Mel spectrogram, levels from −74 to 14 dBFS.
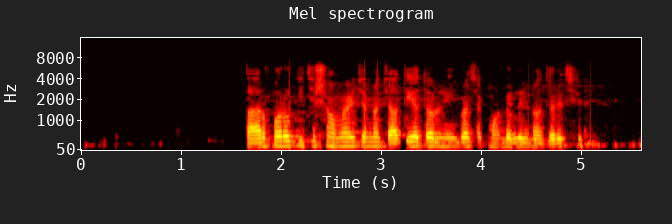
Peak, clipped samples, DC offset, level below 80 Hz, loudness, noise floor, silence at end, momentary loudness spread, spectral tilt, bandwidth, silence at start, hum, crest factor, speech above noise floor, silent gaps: -2 dBFS; under 0.1%; under 0.1%; -52 dBFS; -17 LUFS; -68 dBFS; 0.4 s; 9 LU; -7.5 dB/octave; 6.8 kHz; 1.65 s; none; 16 dB; 52 dB; none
